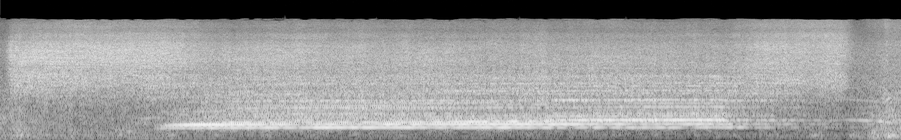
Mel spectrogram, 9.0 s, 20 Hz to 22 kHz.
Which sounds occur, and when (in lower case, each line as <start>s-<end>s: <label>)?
0.0s-9.0s: train
1.5s-7.5s: train whistle
5.3s-5.5s: generic impact sounds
